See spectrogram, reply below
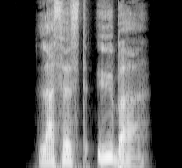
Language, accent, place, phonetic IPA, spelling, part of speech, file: German, Germany, Berlin, [ˌlasəst ˈyːbɐ], lassest über, verb, De-lassest über.ogg
- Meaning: second-person singular subjunctive I of überlassen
